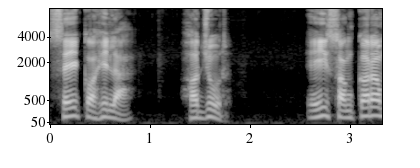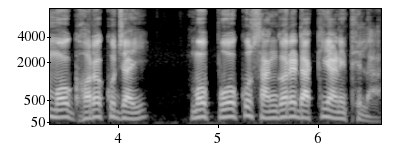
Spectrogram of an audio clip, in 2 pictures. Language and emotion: Odia, neutral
